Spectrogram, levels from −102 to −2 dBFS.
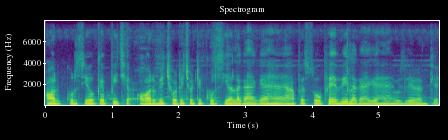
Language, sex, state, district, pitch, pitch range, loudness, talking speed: Hindi, male, Bihar, Saran, 160 Hz, 155-170 Hz, -17 LUFS, 215 wpm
